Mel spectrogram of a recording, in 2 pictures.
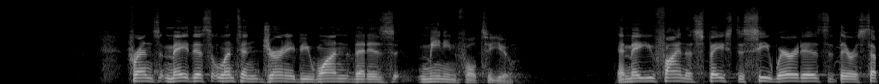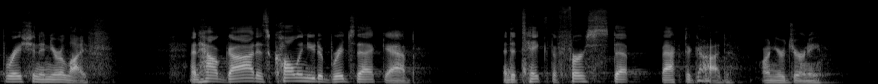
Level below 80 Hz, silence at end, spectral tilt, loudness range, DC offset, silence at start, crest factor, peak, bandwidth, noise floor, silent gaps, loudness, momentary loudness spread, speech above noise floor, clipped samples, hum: -62 dBFS; 0.55 s; -5.5 dB/octave; 4 LU; under 0.1%; 1.05 s; 22 dB; -8 dBFS; 16 kHz; -75 dBFS; none; -29 LUFS; 9 LU; 46 dB; under 0.1%; none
